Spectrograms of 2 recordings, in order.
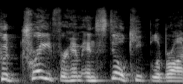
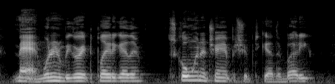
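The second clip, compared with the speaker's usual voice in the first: pretend, persuasive whisper. Playing LeBron coaxing a player to join him: LeBron whispering in his ear. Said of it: "I'm whispering in his ear".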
